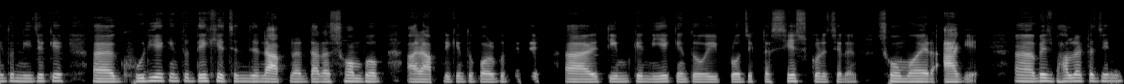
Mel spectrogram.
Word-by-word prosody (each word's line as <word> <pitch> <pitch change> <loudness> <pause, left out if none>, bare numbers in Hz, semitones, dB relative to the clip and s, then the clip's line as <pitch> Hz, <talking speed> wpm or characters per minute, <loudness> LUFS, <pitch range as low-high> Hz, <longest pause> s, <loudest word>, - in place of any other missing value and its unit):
কিন্তু 150 +1 -2
নিজেকে 150 +3 -1 0.4
আ - - +5 0.3
ঘুরিয়ে 160 +3 +2
কিন্তু 155 0 -2
দেখিয়েছেন 150 -2 +1
যে - - +3
না - - +8
আপনার 130 0 -3
দ্বারা 125 0 +1
সম্ভব। 140 -2 +2 0.3
আর 125 - +3
আপনি 130 - -8
কিন্তু 130 +1 -3
পরবর্তীতে 125 +1 -2 0.3
আই 125 -1 +5 0.2
টিমকে 135 +1 -2
নিয়ে 130 +2 +1
কিন্তু 125 -1 -2
ওই 125 - 0
প্রজেক্টটা 125 0 -2
শেষ 150 -1 +2
করেছিলেন 120 - -4 0.3
সময়ের 130 -1 +2 0.2
আগে। 125 +1 -2 0.4
আ - - -1 0.2
বেশ 155 - +6
ভালো 145 +1 +2
একটা 155 +1 0
জিনিস। 150 +1 -2
130 Hz, 160 wpm, -23 LUFS, 125-145 Hz, 0.4 s, না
